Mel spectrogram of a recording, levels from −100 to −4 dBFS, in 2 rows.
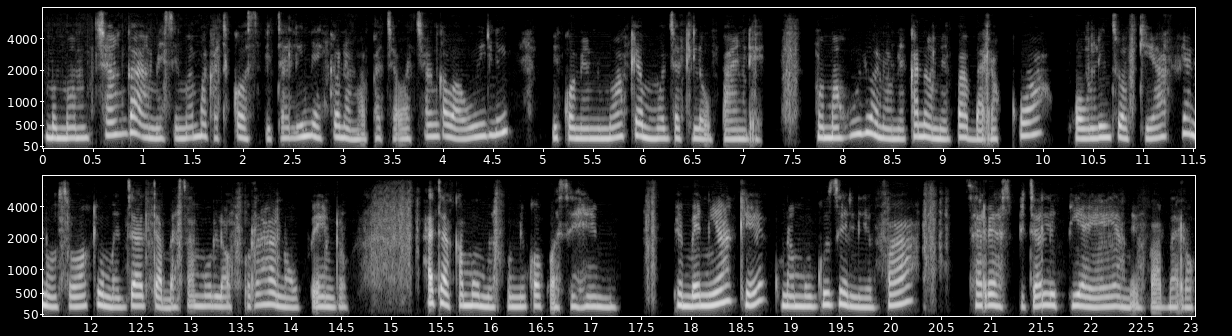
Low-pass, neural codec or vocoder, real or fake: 7.2 kHz; codec, 16 kHz, 16 kbps, FunCodec, trained on Chinese and English, 50 frames a second; fake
